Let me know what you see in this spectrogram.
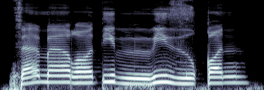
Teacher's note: Pertemuan nun sukun atau tanwin berjumpa dengan huruf lam atau huruf ro dibaca meleburkan bunyian tanpa disertai dengung. Artinya enggak ditahan. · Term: Idgum bila gunah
